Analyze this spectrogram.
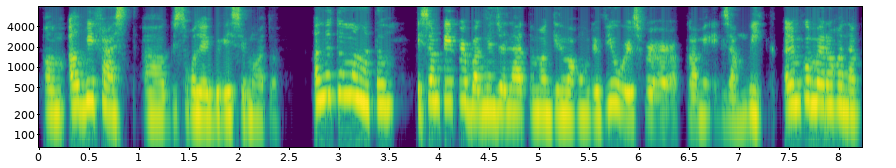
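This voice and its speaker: A woman performs both sides of a romantic skit, her delivery playful and teasing as she slips English phrases into Tagalog. Her voice sits somewhat high. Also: darkish tone. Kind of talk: acted romantic skit dialogue.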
